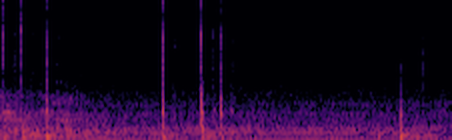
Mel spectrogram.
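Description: Typing on a computer keyboard while writing inline CSS, a few scattered clusters of close, crisp key clicks separated by quiet pauses.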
